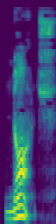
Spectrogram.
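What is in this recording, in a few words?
"nautch", British English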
